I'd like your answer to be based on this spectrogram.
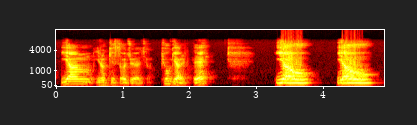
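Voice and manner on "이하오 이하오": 이하오 held high and loud as one long syllable; teacher sounding out 이하오, loud, high and drawn out; syllable demonstration. Shown as a demonstration. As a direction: model 이하오 slowly on a high, level, ringing note. Teacher models pinyin syllable twice.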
